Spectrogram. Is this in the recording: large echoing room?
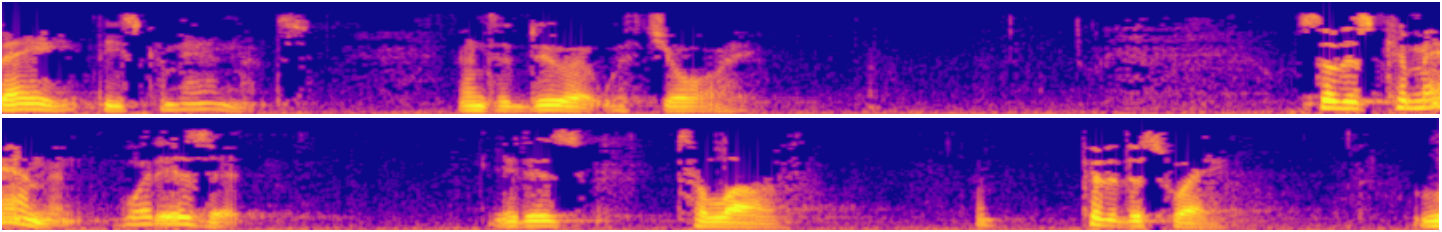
yes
